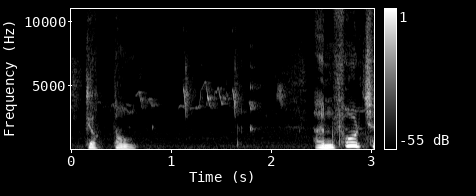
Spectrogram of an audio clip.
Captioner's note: foreign language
